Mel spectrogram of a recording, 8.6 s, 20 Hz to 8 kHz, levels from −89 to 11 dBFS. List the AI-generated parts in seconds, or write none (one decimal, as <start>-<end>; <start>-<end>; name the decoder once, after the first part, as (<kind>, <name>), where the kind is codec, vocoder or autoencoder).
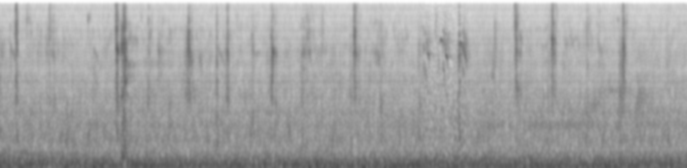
0.0-5.3 (vocoder, Vocos); 5.8-8.6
